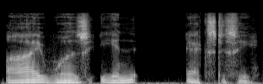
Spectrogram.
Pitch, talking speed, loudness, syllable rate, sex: 90 Hz, 90 wpm, -16 LUFS, 3.1 syllables/s, male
